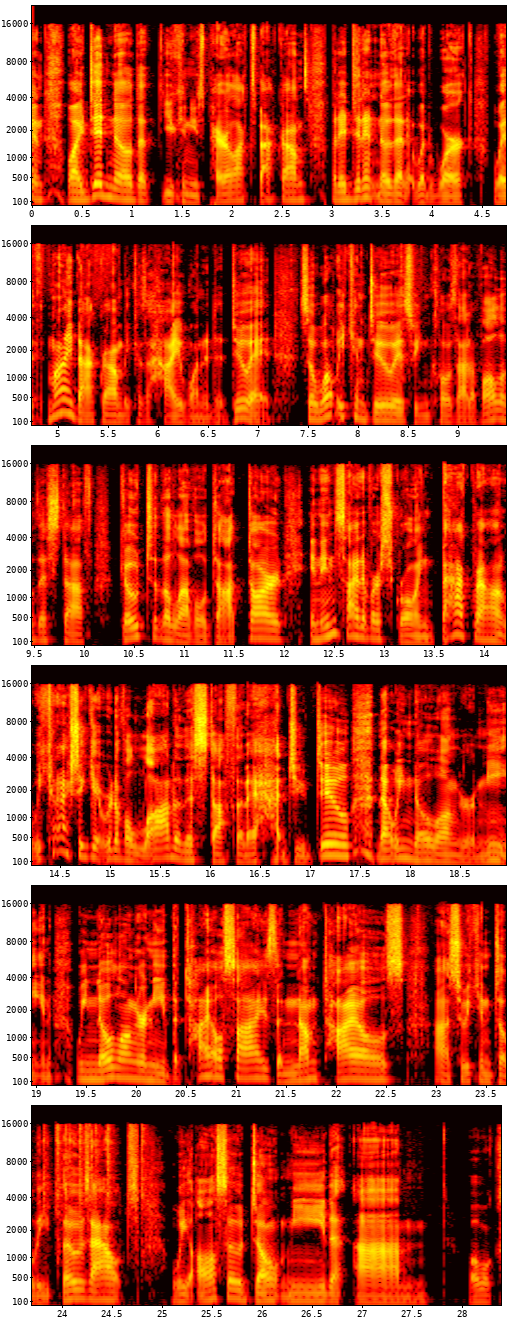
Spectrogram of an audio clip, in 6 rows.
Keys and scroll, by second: 8.2 ctrl+w, 24.2 BackSpace.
